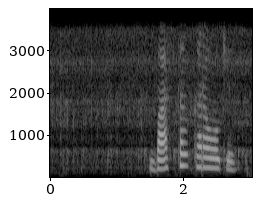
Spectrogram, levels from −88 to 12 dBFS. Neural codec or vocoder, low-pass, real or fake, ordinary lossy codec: vocoder, 44.1 kHz, 80 mel bands, Vocos; 3.6 kHz; fake; none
